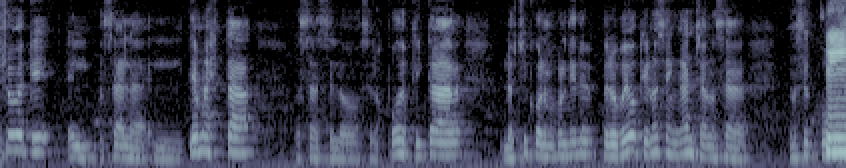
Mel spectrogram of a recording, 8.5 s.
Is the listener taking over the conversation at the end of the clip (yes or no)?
yes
